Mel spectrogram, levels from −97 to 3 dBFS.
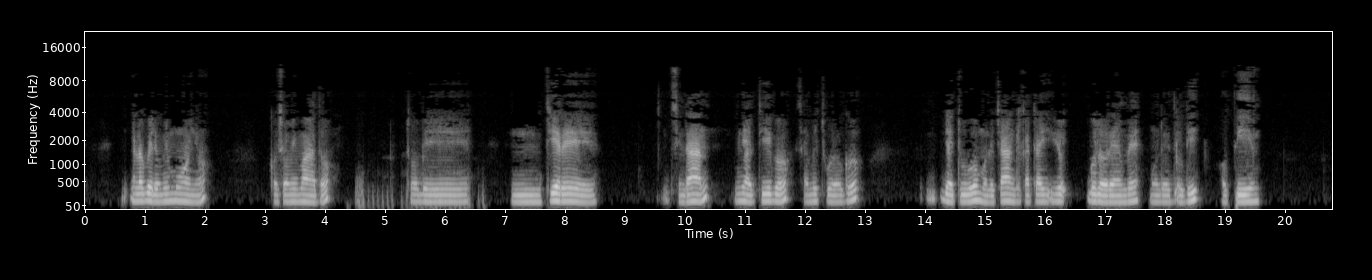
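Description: Throughout the speech, nothing is heard above 11.3 kHz. Mixed codec artefacts pile up. This suggests transcoding between lossy codecs, likely ending in WMA.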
